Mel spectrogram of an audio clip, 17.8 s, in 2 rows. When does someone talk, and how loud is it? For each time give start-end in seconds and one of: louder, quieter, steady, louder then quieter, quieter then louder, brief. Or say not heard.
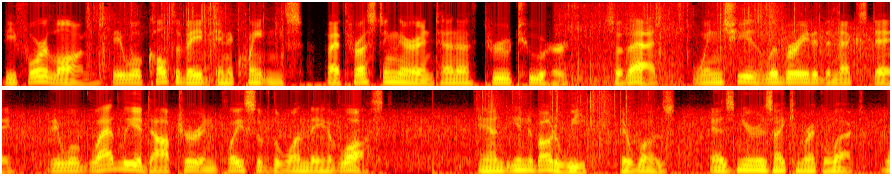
0.0-17.7 steady.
